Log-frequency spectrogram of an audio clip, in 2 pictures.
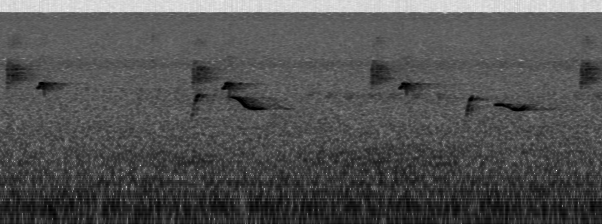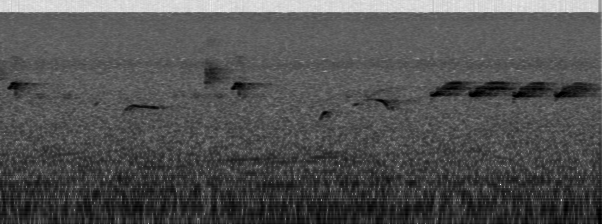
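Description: Birds calling: a short, high two-part call repeated about every two seconds, with falling whistled notes in between and a quick run of four notes near the end, faint over a steady background hiss.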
